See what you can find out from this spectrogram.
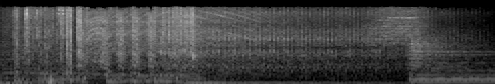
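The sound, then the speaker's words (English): In the car park of the Caulfield Bears, a car engine cranks with rapid clicking, catches, and settles into a steady running rumble, fairly loud, with a brief shift in the engine note near the end and no talking. “We're just in the car park of the Caulfield Bears.”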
